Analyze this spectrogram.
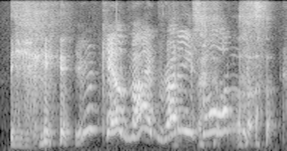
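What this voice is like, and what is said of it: Imitates the Queen's voice. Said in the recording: “That's what she sounds like ... the queen”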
